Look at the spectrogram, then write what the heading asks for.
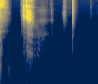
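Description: A few crisp, papery bursts of a deck of question cards being shuffled, two longer rustling riffles followed by a couple of short snaps, with no talking.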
